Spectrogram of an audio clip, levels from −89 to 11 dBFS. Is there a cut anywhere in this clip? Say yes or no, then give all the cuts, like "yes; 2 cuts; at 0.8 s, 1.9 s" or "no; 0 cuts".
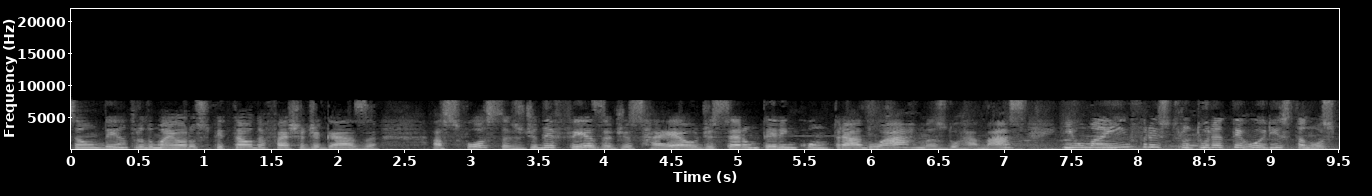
no; 0 cuts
